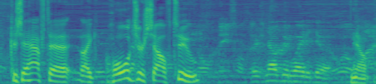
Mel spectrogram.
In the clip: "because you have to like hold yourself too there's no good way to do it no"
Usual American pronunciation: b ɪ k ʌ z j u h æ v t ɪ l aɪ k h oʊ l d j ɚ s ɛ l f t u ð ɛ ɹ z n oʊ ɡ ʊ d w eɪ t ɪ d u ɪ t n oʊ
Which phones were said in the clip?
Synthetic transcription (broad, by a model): k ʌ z j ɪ h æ f t ɪ l aɪ k h oʊ l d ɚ s ɛ l f t u ð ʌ ɹ z n oʊ ɡ ʊ d w eɪ t ɪ d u ɪ t n oʊ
